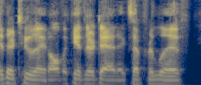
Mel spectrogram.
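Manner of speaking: usual speaking voice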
